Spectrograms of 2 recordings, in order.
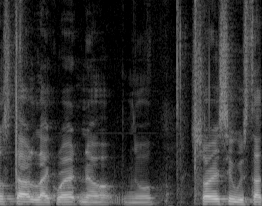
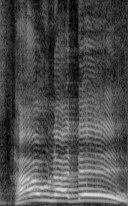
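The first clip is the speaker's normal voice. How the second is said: high-pitched, slow, loud shouting voice. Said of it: "Why are you shouting?".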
